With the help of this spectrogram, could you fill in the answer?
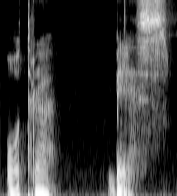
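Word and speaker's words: otra vez: also the pronunciation on the V once again sounds like a B in Spanish so we have otra B how would you say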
